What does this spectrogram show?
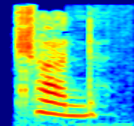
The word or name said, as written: chud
